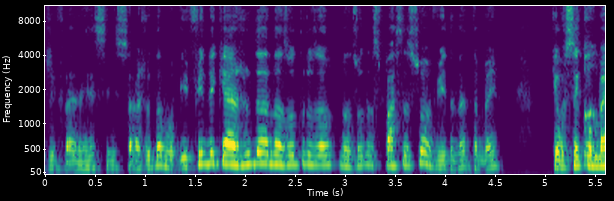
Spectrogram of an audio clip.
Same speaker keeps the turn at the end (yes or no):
yes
